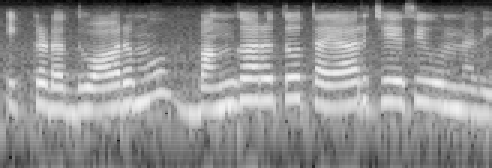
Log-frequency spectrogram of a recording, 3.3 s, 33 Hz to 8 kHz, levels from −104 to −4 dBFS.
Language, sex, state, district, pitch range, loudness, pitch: Telugu, female, Telangana, Hyderabad, 230-285 Hz, -14 LUFS, 260 Hz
